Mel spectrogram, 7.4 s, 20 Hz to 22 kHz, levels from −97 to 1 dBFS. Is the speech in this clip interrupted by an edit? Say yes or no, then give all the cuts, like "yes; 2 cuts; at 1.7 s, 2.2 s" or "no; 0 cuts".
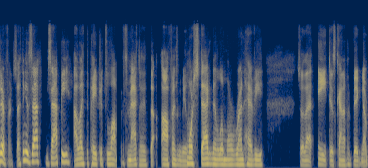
yes; 4 cuts; at 1.4 s, 2.3 s, 2.8 s, 3.7 s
